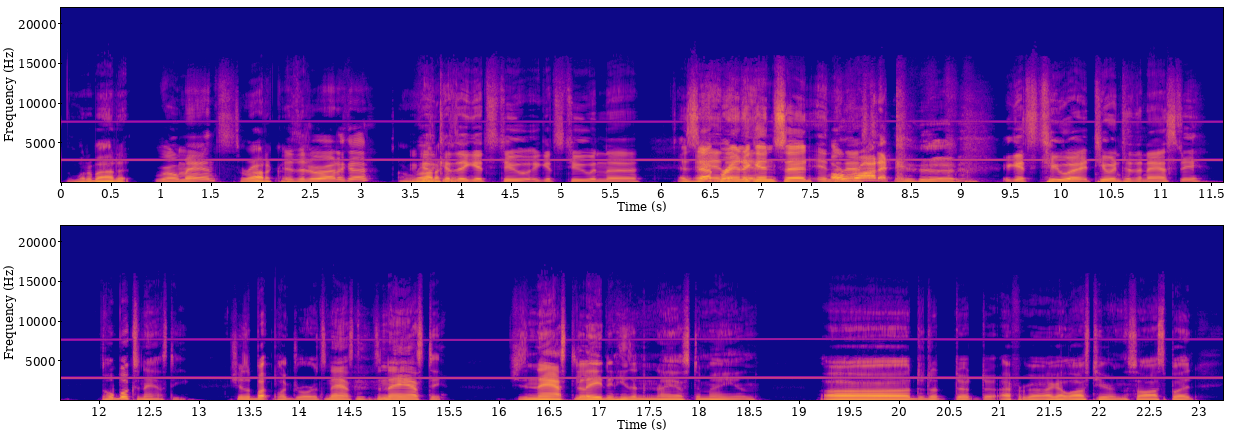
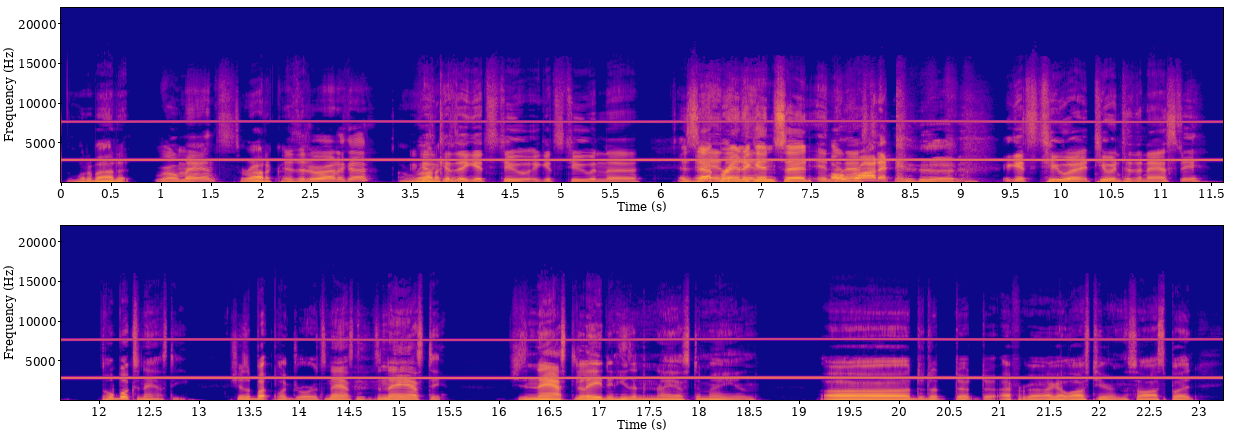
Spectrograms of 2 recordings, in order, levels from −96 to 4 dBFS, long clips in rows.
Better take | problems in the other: first | high-pitched whine; loud; throughout; 3 kHz, 7 dB below the speech; faint in the first

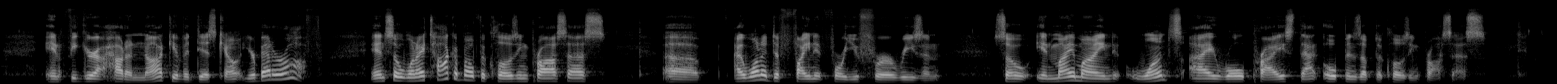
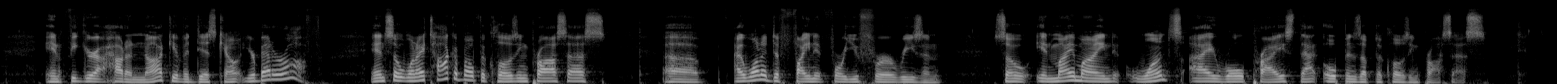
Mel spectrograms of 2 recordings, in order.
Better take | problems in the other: second | thin; somewhat; fading below 350 Hz

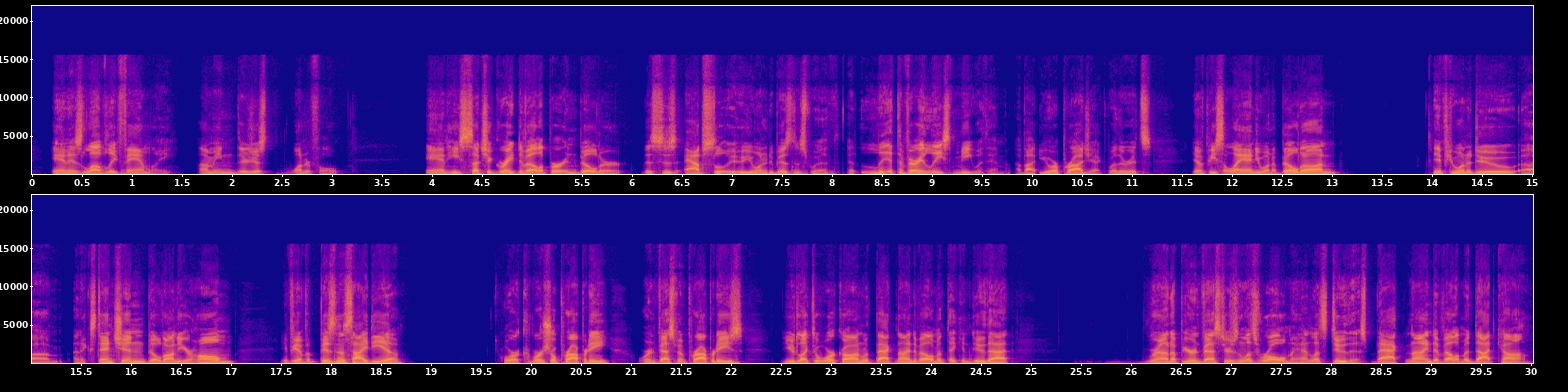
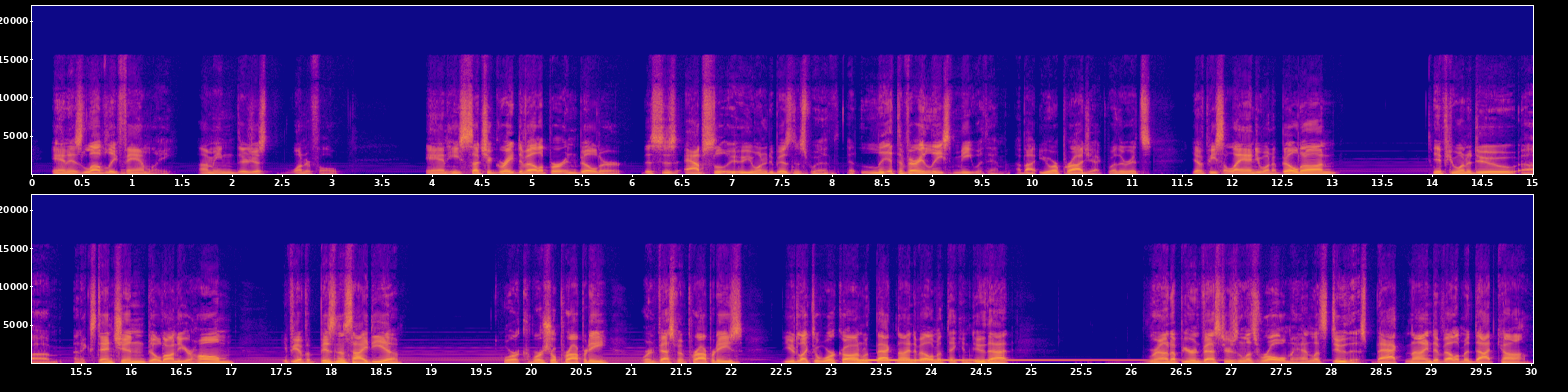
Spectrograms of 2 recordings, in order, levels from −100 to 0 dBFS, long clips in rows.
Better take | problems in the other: first | background music; loud; throughout; 6 dB below the speech

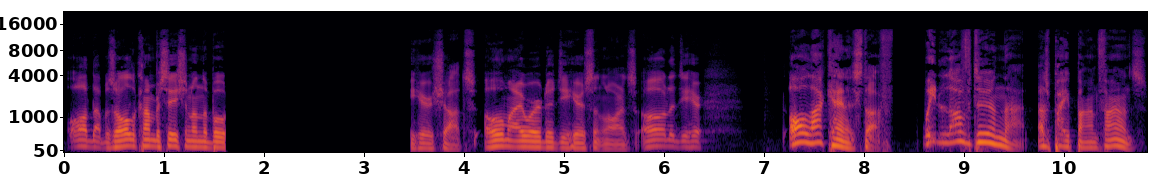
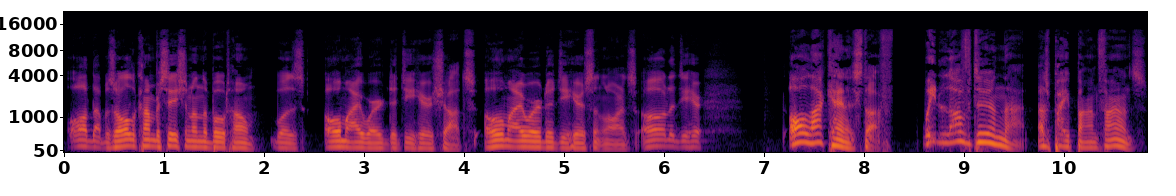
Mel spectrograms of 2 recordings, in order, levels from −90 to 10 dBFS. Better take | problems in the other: second | audio cutting out; at 1.5 s for 2 s

